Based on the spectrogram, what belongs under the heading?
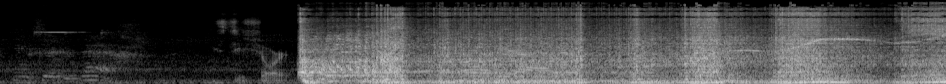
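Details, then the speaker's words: Figure-8 race school bus diesel, start after fitting a new custom exhaust, before the power tune: cranks and catches, settles to a steady rumbling idle, expected more throaty, with a rising turbo whistle; healthy start and idle. "Dude, fire this thing up. Let's see how she sounds. I feel like it'll be a little more throaty sounding."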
